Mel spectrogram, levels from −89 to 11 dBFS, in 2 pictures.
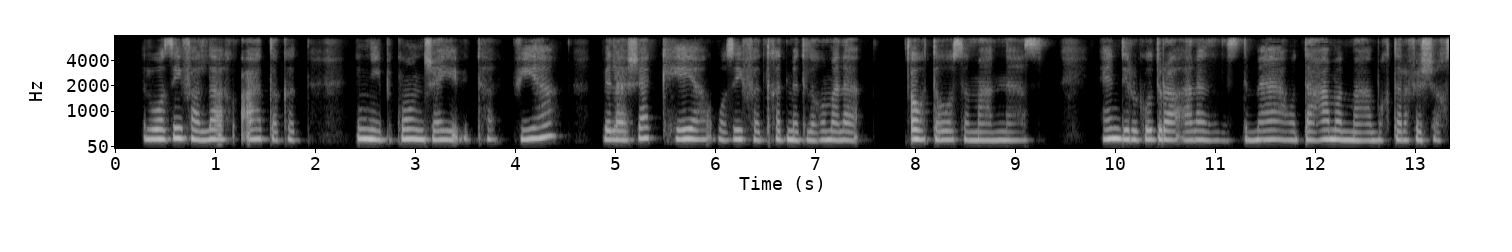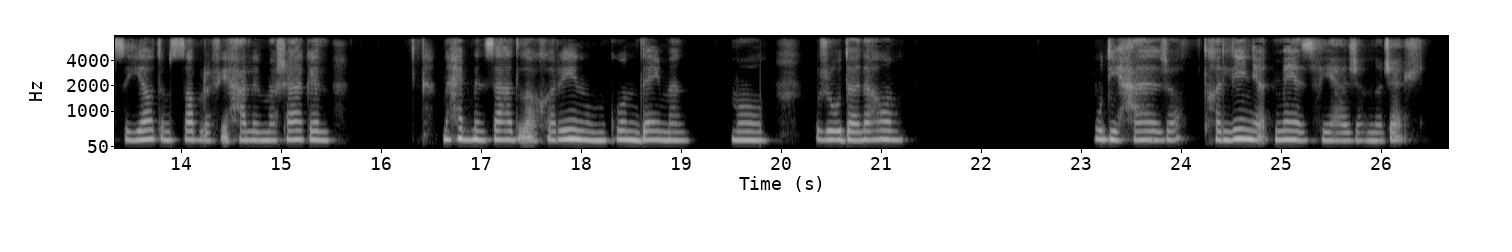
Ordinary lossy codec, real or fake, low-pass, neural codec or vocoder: none; fake; 7.2 kHz; codec, 16 kHz in and 24 kHz out, 1 kbps, XY-Tokenizer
